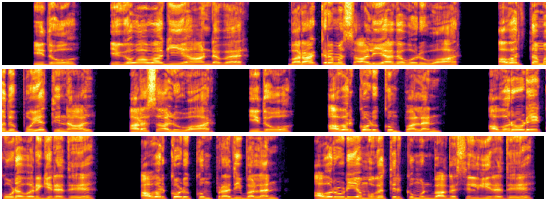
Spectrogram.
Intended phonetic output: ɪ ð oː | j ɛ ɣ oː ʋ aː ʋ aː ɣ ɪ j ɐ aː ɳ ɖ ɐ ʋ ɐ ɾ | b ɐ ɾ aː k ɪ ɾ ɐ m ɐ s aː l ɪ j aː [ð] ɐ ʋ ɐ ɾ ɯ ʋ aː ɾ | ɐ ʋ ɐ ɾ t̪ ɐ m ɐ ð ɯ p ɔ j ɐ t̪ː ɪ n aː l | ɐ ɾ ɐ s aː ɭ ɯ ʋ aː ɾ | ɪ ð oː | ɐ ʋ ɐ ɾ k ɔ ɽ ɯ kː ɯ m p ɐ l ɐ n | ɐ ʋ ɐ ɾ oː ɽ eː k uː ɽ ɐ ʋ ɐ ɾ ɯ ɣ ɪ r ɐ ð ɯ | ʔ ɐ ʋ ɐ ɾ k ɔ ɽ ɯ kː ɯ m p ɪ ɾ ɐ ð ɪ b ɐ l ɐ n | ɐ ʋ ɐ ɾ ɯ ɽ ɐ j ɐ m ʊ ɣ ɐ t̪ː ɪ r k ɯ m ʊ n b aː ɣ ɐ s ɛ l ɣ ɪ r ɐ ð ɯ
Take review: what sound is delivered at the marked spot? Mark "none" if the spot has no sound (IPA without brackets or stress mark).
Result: ɣ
